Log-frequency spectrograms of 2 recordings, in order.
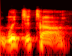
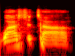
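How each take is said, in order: First: The name starts with a 'wich' sound. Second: The name starts with a 'wash' sound. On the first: The speaker calls it wrong. "just a mispronunciation of the Washita" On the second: The speaker calls it right. "which are the Washita"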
